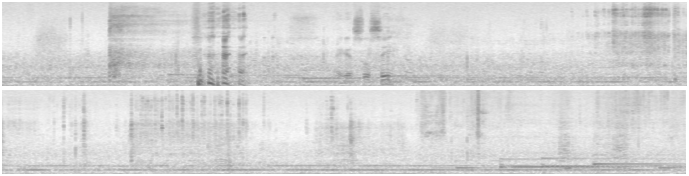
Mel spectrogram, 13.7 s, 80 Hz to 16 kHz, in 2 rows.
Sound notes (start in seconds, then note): 1.0 exhales; 1.0 speaker laughing; 4.6 intriguing orchestral music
